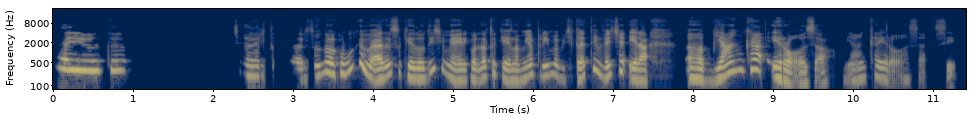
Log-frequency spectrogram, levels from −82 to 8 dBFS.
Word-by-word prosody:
Aiuto! 290 -1 +3 1.3
Certo, 200 -5 -7 0.2
perso. 170 +4 -5
No, 245 -1 +4
comunque 315 - +1
beh, - - +4
adesso 210 +9 +2
che 190 -4 +1
lo 170 0 +2
dici, 320 - -5
mi 200 -6 -2
hai 155 0 +2
ricordato 170 +7 -1
che 170 -7 -1
la 155 0 -2
mia 190 +8 -2
prima 210 +1 -3
bicicletta 175 - -2
invece 245 - -1
era, 155 -2 +4 0.4
uhm, 170 -2 +1
bianca 280 - +2
e 185 -11 +1
rosa. 130 -2 -1
Bianca 175 +4 -10
e 175 -2 -2
rosa, 165 +1 -12
sì. 455 +2 -13
200 Hz, 145 wpm, -23 LUFS, 170-280 Hz, 1.3 s, No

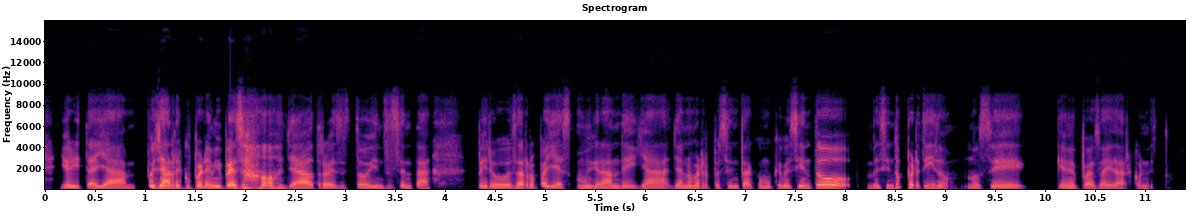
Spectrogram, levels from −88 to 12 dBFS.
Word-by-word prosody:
y - - -2
ahorita 195 +1 +1
ya, 175 -2 +2 0.2
pues, 215 - +3
ya 220 - +10
recuperé 210 -3 +2
mi 195 - +2
peso, 240 +5 +7 0.4
ya 200 -2 +3
otra 195 0 -2
vez 190 +1 -3
estoy 190 -1 -4
en 195 - -6
60, 190 +3 -4 0.5
pero 185 -2 0
esa 200 +2 +2
ropa 200 +1 -1
ya 195 -1 0
es 195 - -7
muy 205 0 -3
grande, 195 0 -1
y 180 - -9
ya 180 -1 -2
ya 190 - -3
no 200 - -1
me 215 - +1
representa. 200 -2 -5
Como 185 - -7
que - - -8
me 200 - -2
siento 270 - +3 0.2
me - - -7
siento 225 +9 -5
perdido, 220 -7 -3
no 105 0 -8
sé 190 - -3 0.3
qué 105 - -4
me 100 - -3
puedas 100 +1 -3
ayudar 100 -1 -3
con - - -11
esto. - - -23
195 Hz, 220 wpm, -22 LUFS, 185-210 Hz, 0.5 s, ya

